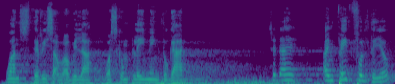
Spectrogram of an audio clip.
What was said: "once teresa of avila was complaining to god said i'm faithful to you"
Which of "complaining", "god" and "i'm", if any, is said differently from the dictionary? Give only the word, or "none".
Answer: none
